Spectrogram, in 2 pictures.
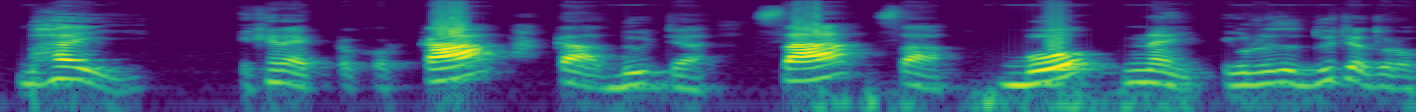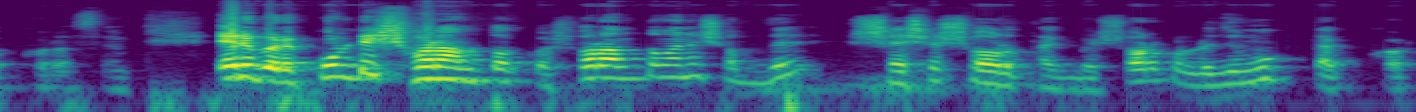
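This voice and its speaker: A man gives an online exam-prep lesson in a high, very animated voice that leaps up and down between phrases. He keeps firing questions at his students and drags example words out slowly to demonstrate. He talks to them in a casual, brotherly way. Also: slightly rough. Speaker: Bengali admission tutor.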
